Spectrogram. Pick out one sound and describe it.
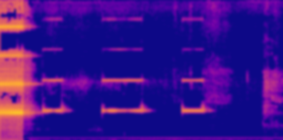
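A control panel keypad gives short electronic beeps.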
